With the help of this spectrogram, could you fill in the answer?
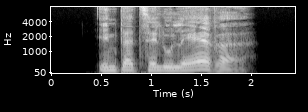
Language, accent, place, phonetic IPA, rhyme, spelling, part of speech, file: German, Germany, Berlin, [ˌɪntɐt͡sɛluˈlɛːʁə], -ɛːʁə, interzelluläre, adjective, De-interzelluläre.ogg
- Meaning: inflection of interzellulär: 1. strong/mixed nominative/accusative feminine singular 2. strong nominative/accusative plural 3. weak nominative all-gender singular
